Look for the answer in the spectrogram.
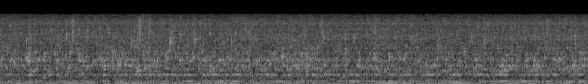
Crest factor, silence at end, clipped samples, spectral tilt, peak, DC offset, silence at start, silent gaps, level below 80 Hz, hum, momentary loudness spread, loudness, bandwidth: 20 dB; 0 s; under 0.1%; -1.5 dB/octave; -10 dBFS; under 0.1%; 0 s; none; -44 dBFS; none; 2 LU; -27 LUFS; 11.5 kHz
